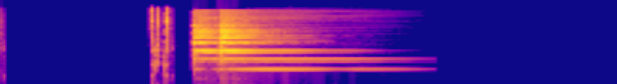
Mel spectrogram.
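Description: Two quick clicks, then a single bright bell ding that rings out and fades over about a second and a half. This is the stock click-and-bell sound effect of a subscribe-button animation.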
